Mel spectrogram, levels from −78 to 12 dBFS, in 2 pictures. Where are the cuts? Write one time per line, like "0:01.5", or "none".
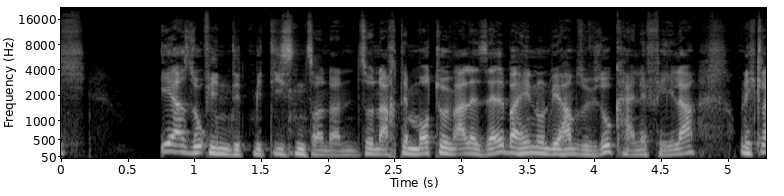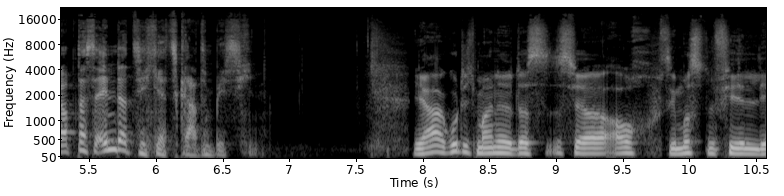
0:01.1
0:01.8
0:02.9
0:07.9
